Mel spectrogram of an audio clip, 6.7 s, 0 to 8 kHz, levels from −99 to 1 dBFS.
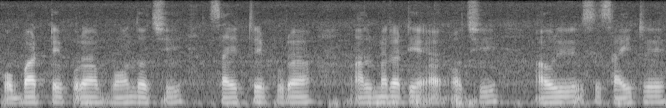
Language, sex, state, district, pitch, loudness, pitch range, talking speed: Odia, male, Odisha, Malkangiri, 105 Hz, -21 LUFS, 105-110 Hz, 160 wpm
